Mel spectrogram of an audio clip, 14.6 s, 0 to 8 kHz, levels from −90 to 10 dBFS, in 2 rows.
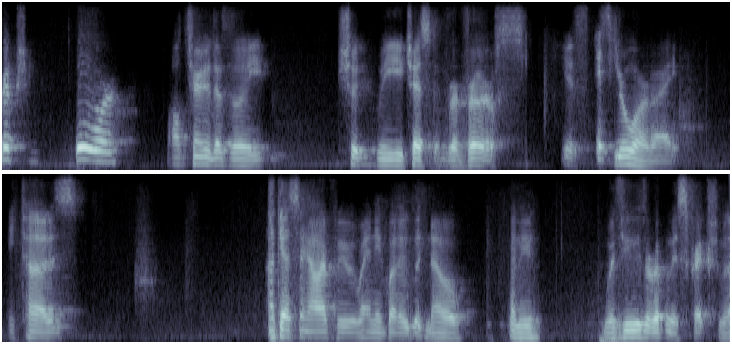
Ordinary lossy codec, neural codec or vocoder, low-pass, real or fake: Opus, 24 kbps; codec, 16 kHz, 0.5 kbps, X-Codec, HuBERT features, trained on general audio; 7.2 kHz; fake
